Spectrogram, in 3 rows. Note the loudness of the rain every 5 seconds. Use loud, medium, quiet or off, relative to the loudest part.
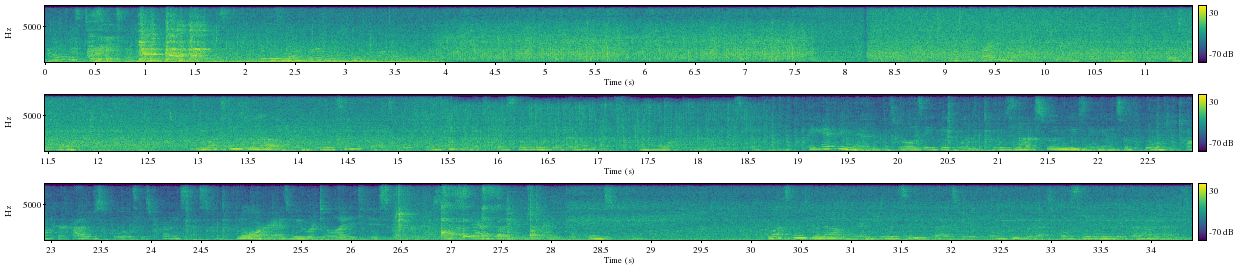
loud, loud, loud, medium, quiet, quiet, medium.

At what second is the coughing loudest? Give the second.
1 s.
